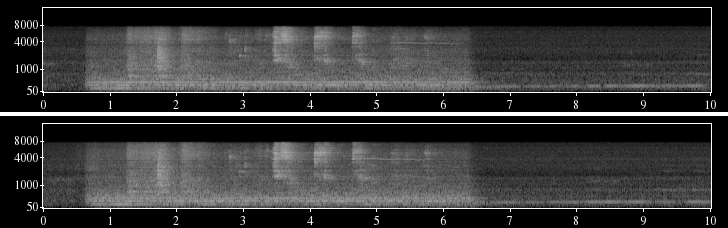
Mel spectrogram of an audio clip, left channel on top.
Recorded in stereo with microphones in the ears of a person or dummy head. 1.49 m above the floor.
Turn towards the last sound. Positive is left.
turn(degrees=10)  # may be behind; listen again after turning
